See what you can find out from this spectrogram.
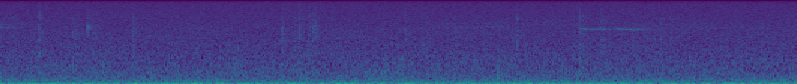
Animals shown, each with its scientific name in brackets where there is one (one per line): Black-throated Green Warbler (Setophaga virens)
